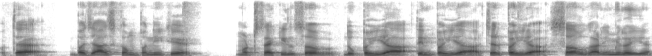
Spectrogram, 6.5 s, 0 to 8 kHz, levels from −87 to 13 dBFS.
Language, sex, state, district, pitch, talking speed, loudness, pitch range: Maithili, male, Bihar, Saharsa, 130 Hz, 155 wpm, -16 LUFS, 130-135 Hz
